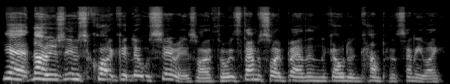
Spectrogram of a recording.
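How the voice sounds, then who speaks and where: A man's voice: high-pitched, expressive, fast, bright, forceful tone, no echo, studio quality. A young man in casual chat on a livestream call, giving brief, easygoing replies.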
